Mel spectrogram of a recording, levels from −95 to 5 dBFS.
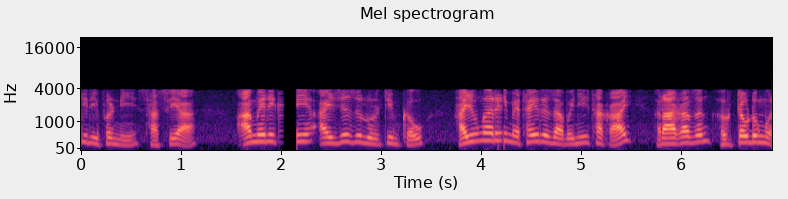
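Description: Speech over a telephone-band line shows packet loss with pitch repetition twice: at 1.98 to 2.16 s (180 ms) the last pitch period loops, fading to silence, and at 4.17 to 4.23 s (60 ms) it becomes a brief held buzz. A spectrogram shows frozen, flat harmonic stripes in both gaps.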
